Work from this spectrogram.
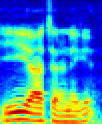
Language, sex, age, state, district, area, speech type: Kannada, male, 45-60, Karnataka, Davanagere, urban, spontaneous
